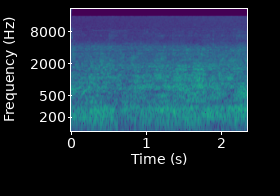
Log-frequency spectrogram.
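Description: An L-39 Albatros jet flies an aerobatic display with smoke over an airfield, its engine giving a loud, steady roar throughout with no break.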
